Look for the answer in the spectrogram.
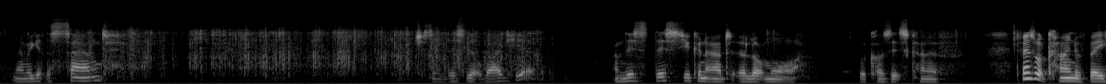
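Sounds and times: plastic bag crinkling: 0.0s - 5.7s.

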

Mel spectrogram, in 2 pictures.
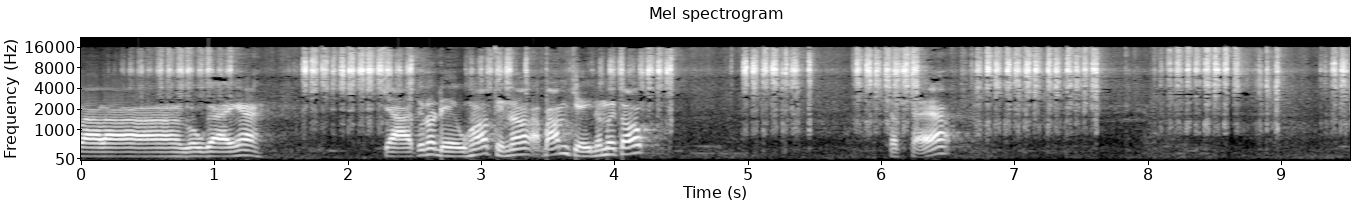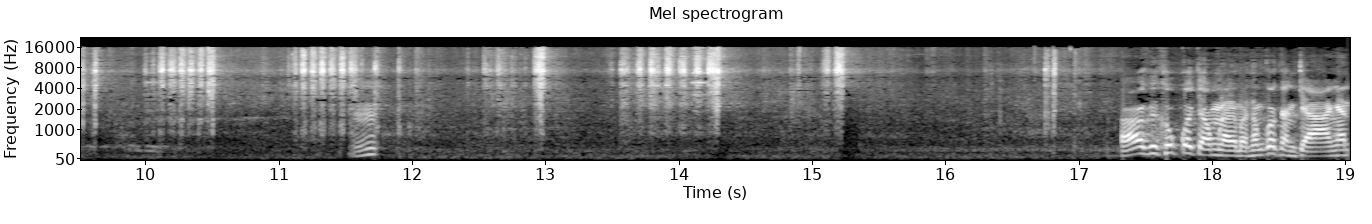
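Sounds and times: sandpaper rasping on metal: 0.2s - 11.8s, 12.5s - 15.5s.

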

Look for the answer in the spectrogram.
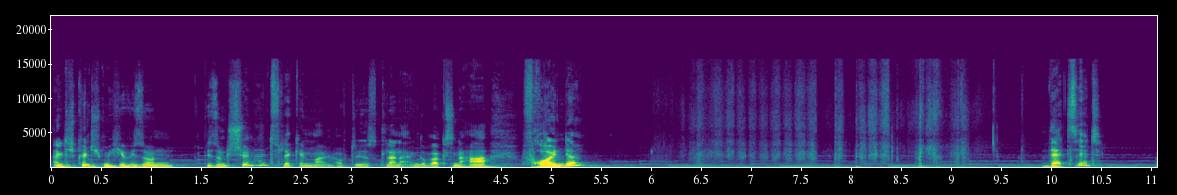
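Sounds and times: soft background music: 0.0s - 11.0s
paper tissue rubbing: 6.2s - 9.4s.

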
